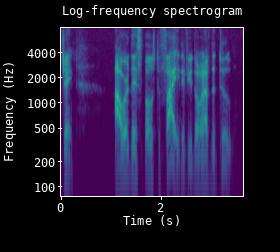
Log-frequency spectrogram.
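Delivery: heated, passionate put-on French accent. Retelling a man's question to her mother, the speaker imitates a French accent. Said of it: "he has a French accent".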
